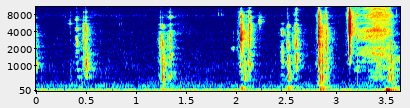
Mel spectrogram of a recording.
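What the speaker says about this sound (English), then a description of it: "Sorry, I was typing with my hand and actually holding my microphone in the other." Typing on a computer keyboard at a help desk, a handful of irregular soft key clicks spread out and fairly close, with a sharper click near the end and no talking.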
